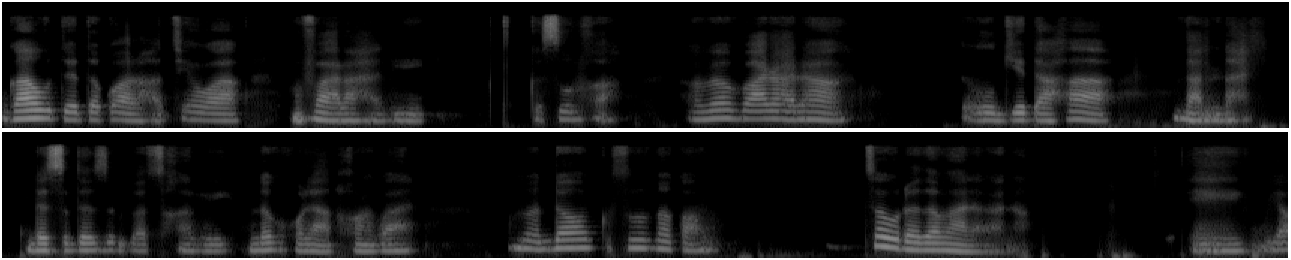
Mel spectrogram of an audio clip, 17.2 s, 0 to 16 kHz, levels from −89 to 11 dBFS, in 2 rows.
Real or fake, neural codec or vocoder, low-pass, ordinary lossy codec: fake; codec, 24 kHz, 0.9 kbps, WavTokenizer, large speech release; 10.8 kHz; none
